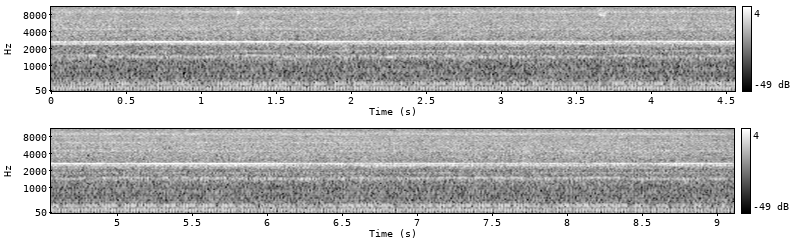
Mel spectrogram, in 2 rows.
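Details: BMW E36 idling after its first start since frame-rail repair, before the AC work. Even, settled idle hum with a faint steady high whistle, no knocks or misses. Engine running fine.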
